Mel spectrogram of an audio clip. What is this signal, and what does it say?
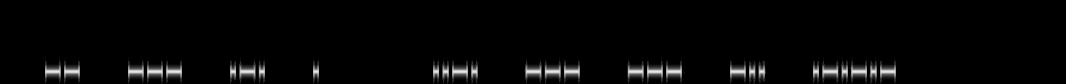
Morse code, heard as a keyed tone, about 25 wpm, spaced as for 13 wpm, 600 Hz. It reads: MORE FOOD.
